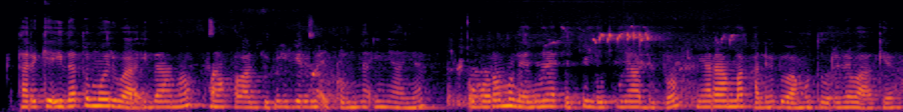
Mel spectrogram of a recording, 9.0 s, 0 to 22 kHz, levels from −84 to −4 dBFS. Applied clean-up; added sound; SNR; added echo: neural mask model Resemble Enhance denoiser.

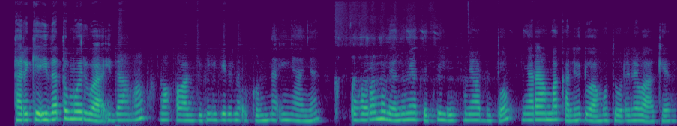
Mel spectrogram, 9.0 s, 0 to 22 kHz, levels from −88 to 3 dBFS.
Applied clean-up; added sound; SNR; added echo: neural mask model DeepFilterNet 3.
